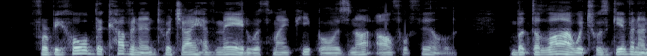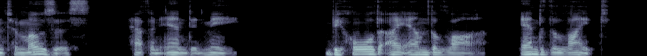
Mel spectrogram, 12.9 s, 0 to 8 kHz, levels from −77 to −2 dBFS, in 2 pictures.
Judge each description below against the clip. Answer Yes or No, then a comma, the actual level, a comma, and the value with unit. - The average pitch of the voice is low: Yes, low, 105 Hz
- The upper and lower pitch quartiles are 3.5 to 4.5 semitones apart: Yes, average, 3.8 semitones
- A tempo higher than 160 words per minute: Yes, average, 175 wpm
